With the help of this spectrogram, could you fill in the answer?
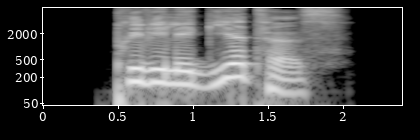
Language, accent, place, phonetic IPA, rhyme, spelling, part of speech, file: German, Germany, Berlin, [pʁivileˈɡiːɐ̯təs], -iːɐ̯təs, privilegiertes, adjective, De-privilegiertes.ogg
- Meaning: strong/mixed nominative/accusative neuter singular of privilegiert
